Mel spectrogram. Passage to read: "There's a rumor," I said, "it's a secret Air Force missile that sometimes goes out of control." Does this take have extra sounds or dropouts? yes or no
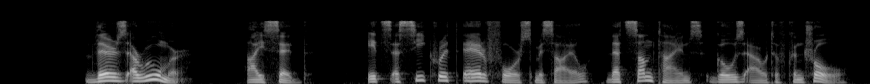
no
